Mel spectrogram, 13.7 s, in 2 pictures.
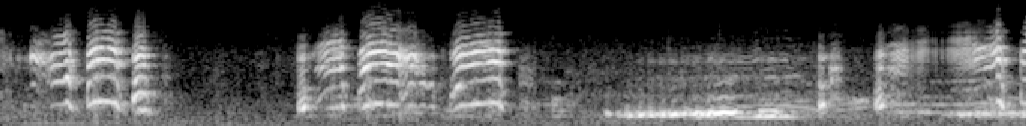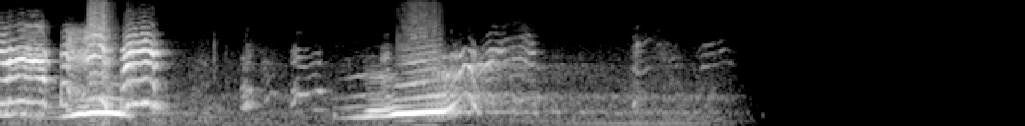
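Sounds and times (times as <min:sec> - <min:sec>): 
hyena: 0:02.0 - 0:11.9.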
